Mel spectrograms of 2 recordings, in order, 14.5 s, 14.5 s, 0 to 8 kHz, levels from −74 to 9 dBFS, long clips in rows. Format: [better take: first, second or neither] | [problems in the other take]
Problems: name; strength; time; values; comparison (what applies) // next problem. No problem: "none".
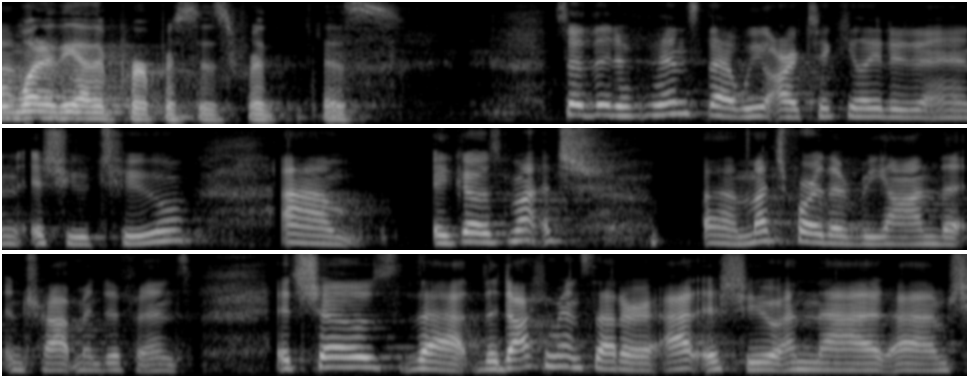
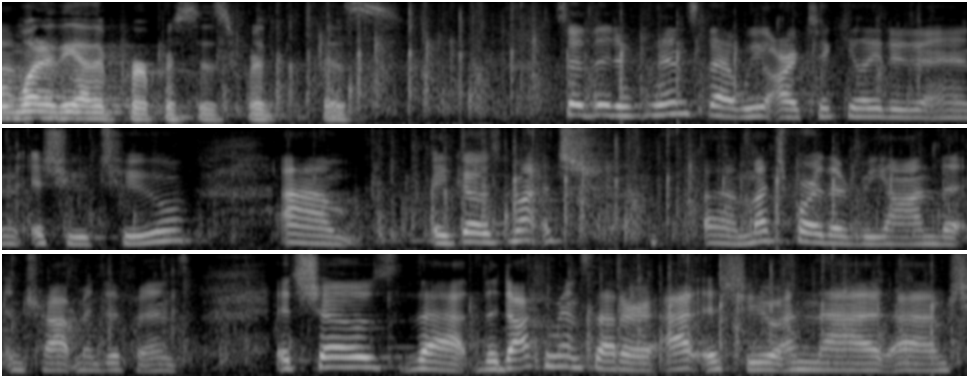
first | background sound (Applause); 14 dB below the speech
